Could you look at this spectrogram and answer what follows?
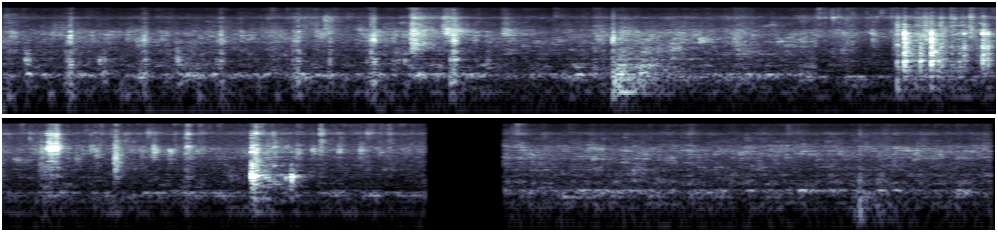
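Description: Kitchen handling noises: a knife tapping on a wooden cutting board, then clinks and knocks of dishes and bowls, over a steady low hum.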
